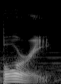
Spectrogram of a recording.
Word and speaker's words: Borg: here for sure actually Borg is pronounced bori shut up I'm tired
